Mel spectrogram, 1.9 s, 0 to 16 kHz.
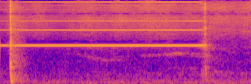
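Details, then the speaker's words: Multimeter continuity test on a 12V DC delay relay (adjustable 1–30 s) gives a steady high beep about 1.5 s long between common and the normally closed contact; contacts closed, while the open contact stays silent. "y con este del lado de acá es abierto, no suena. Cerrado suena, abierto no suena."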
